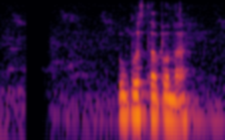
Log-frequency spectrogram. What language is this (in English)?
Bangla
